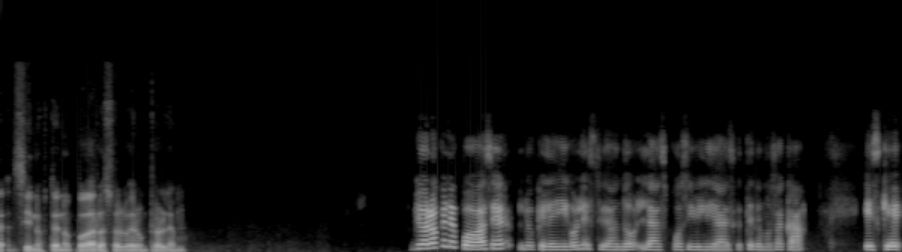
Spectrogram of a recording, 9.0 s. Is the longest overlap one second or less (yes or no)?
yes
